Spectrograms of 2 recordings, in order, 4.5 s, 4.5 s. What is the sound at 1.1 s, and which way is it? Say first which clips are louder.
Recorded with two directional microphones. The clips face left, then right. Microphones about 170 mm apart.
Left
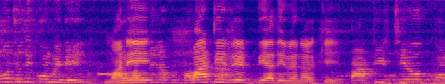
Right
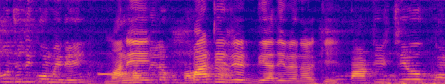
A man's voice: left 3 dB; 20° left (ahead or behind).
